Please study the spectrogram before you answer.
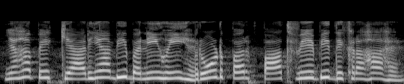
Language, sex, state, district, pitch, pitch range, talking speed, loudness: Hindi, female, Uttar Pradesh, Hamirpur, 280 Hz, 265-310 Hz, 220 wpm, -16 LUFS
